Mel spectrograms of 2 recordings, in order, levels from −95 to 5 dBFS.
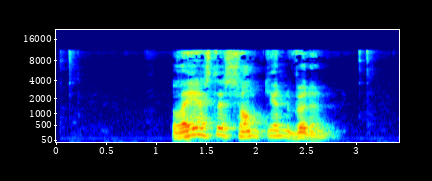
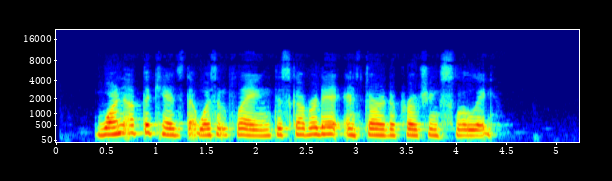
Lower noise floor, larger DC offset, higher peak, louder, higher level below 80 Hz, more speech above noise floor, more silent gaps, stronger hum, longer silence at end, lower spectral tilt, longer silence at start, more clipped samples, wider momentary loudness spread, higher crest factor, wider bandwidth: first, -76 dBFS vs -69 dBFS; neither; about the same, -4 dBFS vs -2 dBFS; second, -23 LUFS vs -18 LUFS; about the same, -64 dBFS vs -62 dBFS; about the same, 54 dB vs 52 dB; neither; neither; second, 0.7 s vs 0.85 s; second, -4.5 dB/octave vs -10 dB/octave; first, 1.15 s vs 0.4 s; neither; first, 16 LU vs 6 LU; first, 22 dB vs 16 dB; first, 12 kHz vs 6.8 kHz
